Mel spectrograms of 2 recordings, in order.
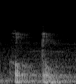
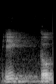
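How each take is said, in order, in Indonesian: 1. Kata ini dimulai dengan vokal 'u'. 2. Kata ini dimulai dengan vokal 'i'. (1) "hamzahnya juga pakai dom dhamma" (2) "Iktub nggak sesuai"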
